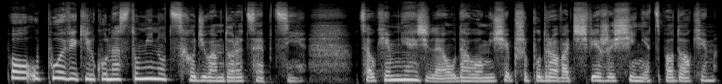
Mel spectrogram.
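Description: A woman reading a scripted first-person short story aloud with expressive, dramatic delivery. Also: lowish voice, normal speed, no echo, studio quality. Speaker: story reader.

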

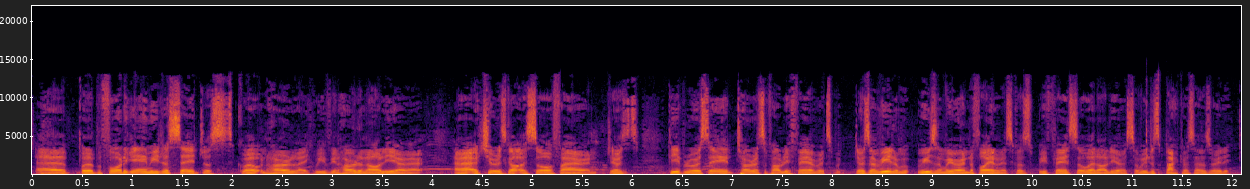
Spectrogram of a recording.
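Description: A teenage man with an Irish accent, a school hurler speaking earnestly into a handheld mic outdoors on a stadium pitch. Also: fast, hardly any pauses. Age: teens. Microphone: interviewer's handheld mic.

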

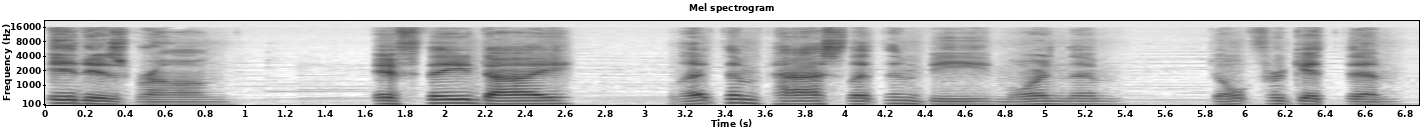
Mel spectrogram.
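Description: A man's voice: mid-range voice, fairly even intonation, slow, dry recording. A man in his thirties giving casual, opinionated, emphatic commentary as he plays a video game. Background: faint game music.

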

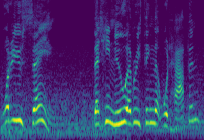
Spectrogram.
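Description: A man's voice: very high-pitched, animated, a little fast, background noise. An actor playing an earnest, plucky teenage boy hero in a video game, bewildered yet defiant. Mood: confused. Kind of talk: video game cutscene acting.

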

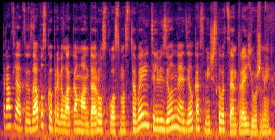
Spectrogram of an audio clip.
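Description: Lowish-voiced woman presenting a broadcast. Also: animated, brisk. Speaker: broadcast co-host. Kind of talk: scripted live broadcast presenting. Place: TV studio. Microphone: lapel mic.

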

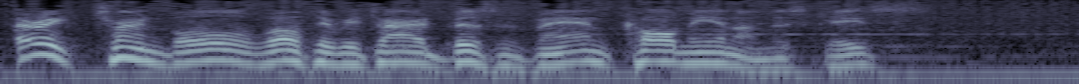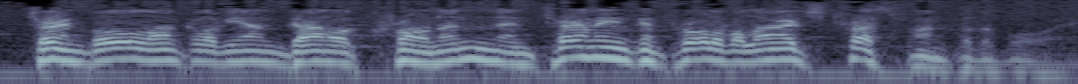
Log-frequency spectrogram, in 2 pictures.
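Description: An American actor playing a brisk, wry freelance insurance investigator in a clipped, businesslike 1950s radio style. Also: male voice, medium pitch, big pitch swings, a little mellow, lightly acted. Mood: brisk, punchy. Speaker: star of a radio detective serial. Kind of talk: 1950s radio acting, first-person narration. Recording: dull old radio recording.

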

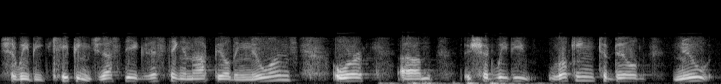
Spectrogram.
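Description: A man's voice: fairly high pitch, normal speed, breathy edge. An American man calling a radio show by phone, asking questions in an earnest, formally worded way. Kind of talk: measured question to a radio guest. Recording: tinny, narrow phone line.

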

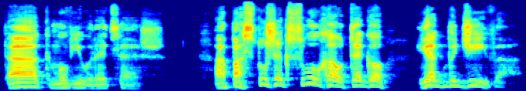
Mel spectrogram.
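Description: A man reading a literary legend as a solemn, deliberate dramatic narration. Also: medium pitch, expressive, creaky, a bit bright, breathy edge. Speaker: storyteller, reader.

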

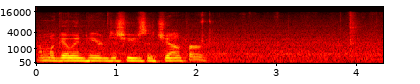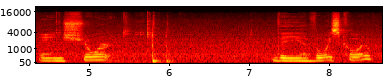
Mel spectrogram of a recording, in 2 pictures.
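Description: A man gives a hands-on technical walkthrough at an unhurried pace. His delivery is flat and matter-of-fact, moving step by step at a medium pitch. A steady air-conditioning-like noise runs clearly behind his voice. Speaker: host of a radio repair channel. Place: indoor workbench.

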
